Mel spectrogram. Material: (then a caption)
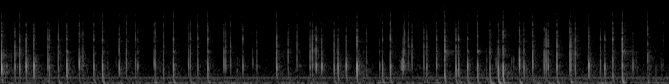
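PVC plastic. Fingertips and nails tap rapidly on the stiff side of a hollow, empty brown translucent PVC plastic bag, a tinted, transparent, glossy plastic purse held in the hand. The taps are short, sharp plastic clicks in a quick, irregular patter, with a faint steady hum underneath.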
